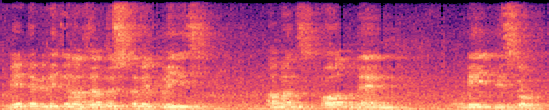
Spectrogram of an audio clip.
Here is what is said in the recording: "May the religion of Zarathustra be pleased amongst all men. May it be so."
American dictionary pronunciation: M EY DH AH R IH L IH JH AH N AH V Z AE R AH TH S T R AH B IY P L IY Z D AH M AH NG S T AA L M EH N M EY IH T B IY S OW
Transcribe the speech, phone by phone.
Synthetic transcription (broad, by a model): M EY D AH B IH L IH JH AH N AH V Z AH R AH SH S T AH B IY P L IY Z AH M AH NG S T AA L M EH N M EY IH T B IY S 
